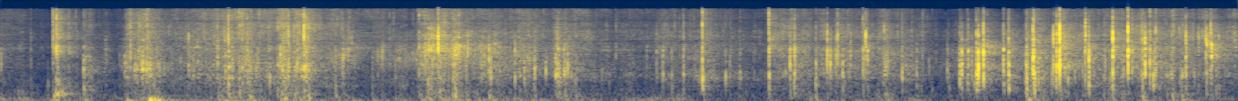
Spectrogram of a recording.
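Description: Plastic bubble mailer crinkling and rustling as it is tipped up and shaken, with small parts dropping out onto a wooden table in scattered clicks. There is a soft thump about a second in, and the crinkling gets busier near the end.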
